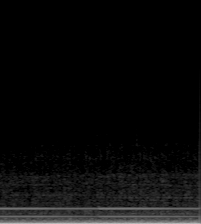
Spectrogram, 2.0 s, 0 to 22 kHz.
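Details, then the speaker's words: GMC Yukon V8 at idle before repairs: uneven, lumpy rumble with irregular stumbles, sounds terrible; scan shows hundreds of misfires on cylinder 8 (rear), some on cylinder 1. "we're gonna watch for misfires oh my gosh c cylinder eight look at that ten of them so it's the very back cylinder"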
